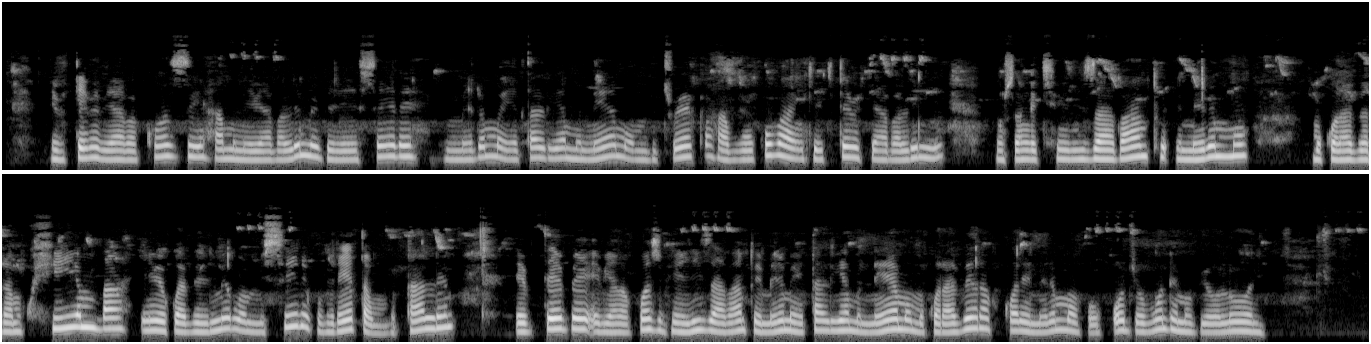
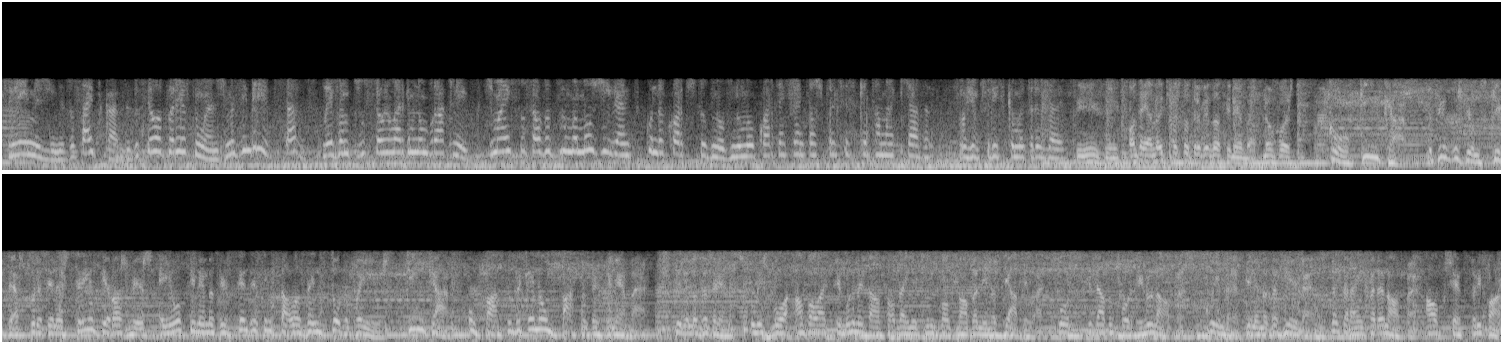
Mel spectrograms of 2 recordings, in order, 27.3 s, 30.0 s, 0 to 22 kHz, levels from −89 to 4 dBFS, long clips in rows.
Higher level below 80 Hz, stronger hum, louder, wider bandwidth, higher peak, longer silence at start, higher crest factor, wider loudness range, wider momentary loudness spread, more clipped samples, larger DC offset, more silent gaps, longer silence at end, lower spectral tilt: second, -64 dBFS vs -30 dBFS; neither; about the same, -18 LUFS vs -20 LUFS; first, 9 kHz vs 4 kHz; first, -2 dBFS vs -6 dBFS; about the same, 0.1 s vs 0 s; about the same, 16 dB vs 14 dB; about the same, 4 LU vs 4 LU; first, 9 LU vs 5 LU; neither; neither; neither; about the same, 0.05 s vs 0 s; second, -6 dB/octave vs -11 dB/octave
